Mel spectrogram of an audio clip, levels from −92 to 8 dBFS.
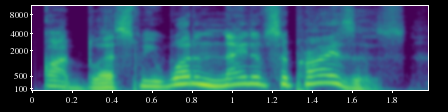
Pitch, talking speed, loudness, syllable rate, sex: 170 Hz, 240 wpm, -15 LUFS, 5.7 syllables/s, male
